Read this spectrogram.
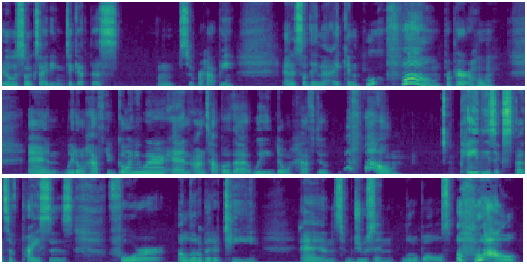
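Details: Woman with Tourette syndrome whose tics are flaring and hard to control, especially on camera; she has vocal outbursts and swearing tics and has not yet started new medication. Vocal tics (Tourette syndrome).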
